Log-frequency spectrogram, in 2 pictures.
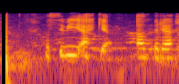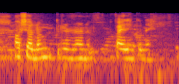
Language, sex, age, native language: Icelandic, female, 12, Icelandic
